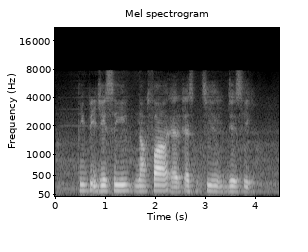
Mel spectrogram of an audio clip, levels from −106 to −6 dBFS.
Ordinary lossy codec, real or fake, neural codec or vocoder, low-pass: none; fake; codec, 16 kHz, 0.5 kbps, FunCodec, trained on LibriTTS, 25 frames a second; none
